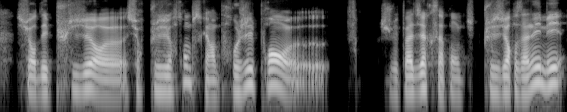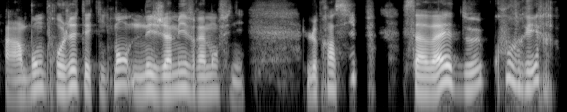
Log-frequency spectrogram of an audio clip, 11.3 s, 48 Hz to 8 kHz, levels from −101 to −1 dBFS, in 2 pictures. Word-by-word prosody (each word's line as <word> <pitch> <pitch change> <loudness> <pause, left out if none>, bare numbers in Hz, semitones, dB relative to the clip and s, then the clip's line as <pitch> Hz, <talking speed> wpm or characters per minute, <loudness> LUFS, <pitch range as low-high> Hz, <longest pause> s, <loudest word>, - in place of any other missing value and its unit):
sur 120 - -2
des 120 - -2
plusieurs 135 -2 0
heu, 105 0 -1
sur - - -5
plusieurs 125 -1 -5
tons. 200 - -6
Parce - - -6
qu'un 105 - -3
projet 155 +12 -4
prend, 165 0 +3
heu, - - -8
f 375 -1 -11 0.6
je - - -9
vais 110 - -12
pas 125 - +2
dire 145 +3 +2
que - - -10
ça - - -2
prend 120 -2 -10
p - - -13
plusieurs 125 -2 -1
années, 180 +9 +2
mais 180 +3 +1
un 105 +1 +2
bon 140 +7 -2
projet 145 +3 +2
techniquement 155 +4 -2
n'est 130 +3 0
jamais 130 +4 +4
vraiment 130 0 -1
fini. 185 +6 -11 0.6
Le - - -1
principe - - -2 0.4
ça 120 -2 +4
va 120 - +10
être 175 -10 +3
de 150 +7 -4
couvrir 205 -4 -3
135 Hz, 205 wpm, -26 LUFS, 125-165 Hz, 0.6 s, va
